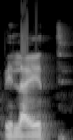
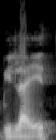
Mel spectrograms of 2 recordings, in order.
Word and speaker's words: বেলায়েত: চাই তাহলে প্রথমে আমরা বেলায়েত সম্পর্কে জানি বেলায়েত শব্দটি থেকে মূলত অলি শব্দটি এসেছে আরবি বেলায়েত আমরা যেভাবে উচ্চারণ করি না কেন বেলায়েত বা বেলায়াত এই বেলায়েত বা বেলায়েত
